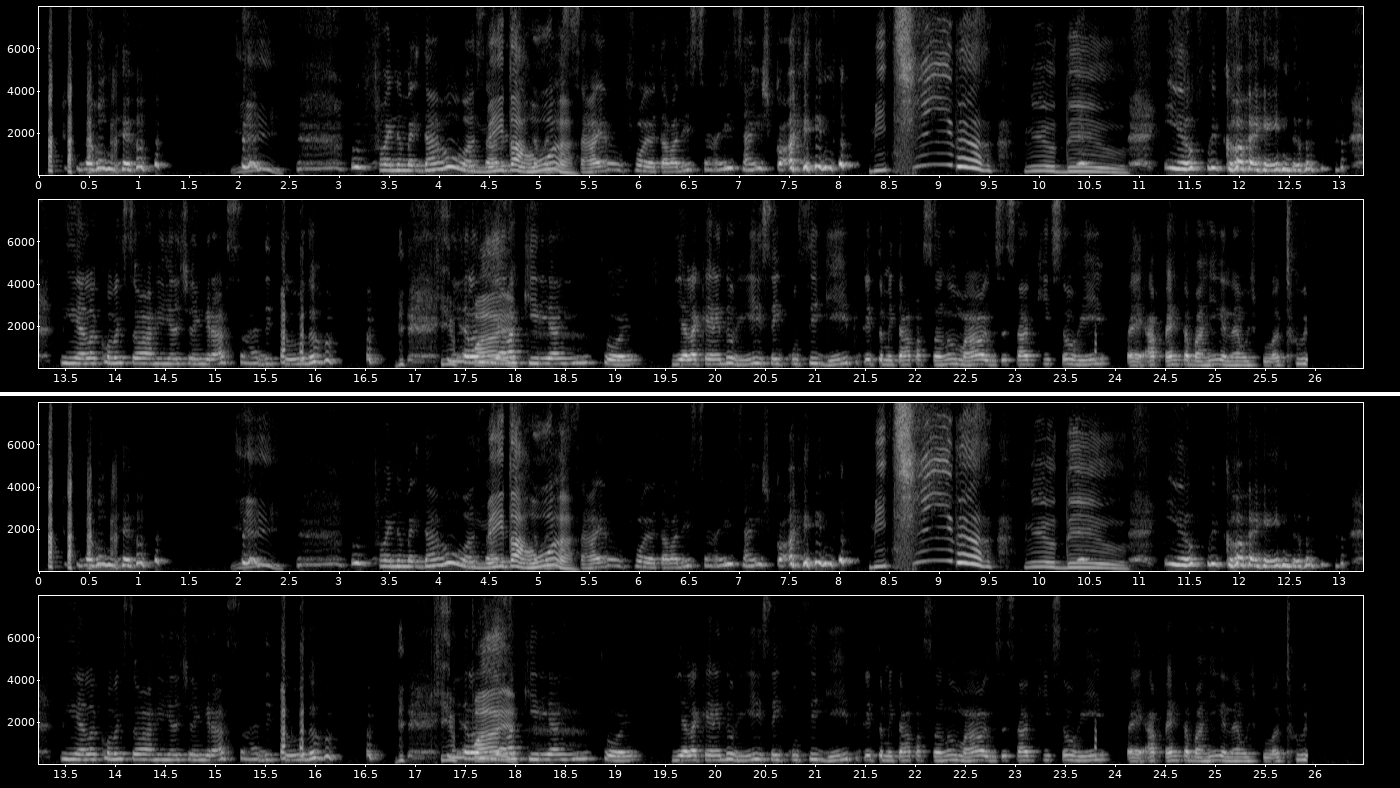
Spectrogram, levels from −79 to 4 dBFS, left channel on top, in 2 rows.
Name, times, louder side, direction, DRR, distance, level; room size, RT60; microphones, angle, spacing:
voice 1, 0.4-1.3 2.0-2.3 2.6-8.2 10.4-10.5 10.9-16.2 16.5-16.7 16.9-19.3 19.6-25.9, left 2 dB, 40° left, 4.9 m, -28 dB
voice 2, 1.9-2.4 4.3-5.4 8.3-10.9 16.8-16.9 17.3-18.0, right 1 dB, 10° right, 3.7 m, -30 dB
head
